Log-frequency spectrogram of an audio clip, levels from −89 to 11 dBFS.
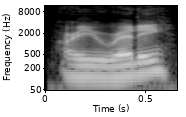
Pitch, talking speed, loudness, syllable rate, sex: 135 Hz, 270 wpm, -13 LUFS, 8.8 syllables/s, male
